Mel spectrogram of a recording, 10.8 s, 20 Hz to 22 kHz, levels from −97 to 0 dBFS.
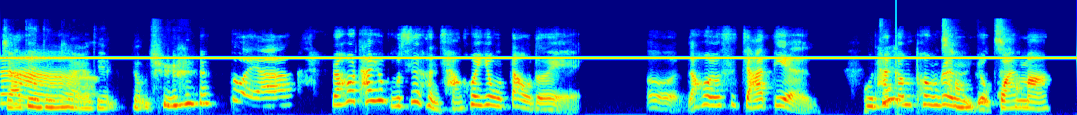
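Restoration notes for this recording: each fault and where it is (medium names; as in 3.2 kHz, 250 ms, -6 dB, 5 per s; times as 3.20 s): whine 3.3 kHz -29 dBFS
8.96 s: pop -13 dBFS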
